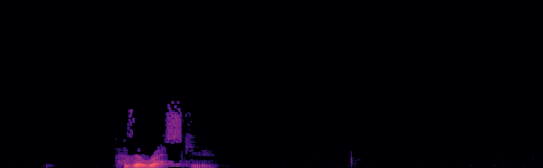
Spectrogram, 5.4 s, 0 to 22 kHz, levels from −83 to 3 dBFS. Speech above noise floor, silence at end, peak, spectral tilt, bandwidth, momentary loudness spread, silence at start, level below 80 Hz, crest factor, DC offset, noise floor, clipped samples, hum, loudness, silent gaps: 51 dB; 3.3 s; -16 dBFS; -4.5 dB/octave; 9.2 kHz; 20 LU; 1.15 s; -84 dBFS; 26 dB; under 0.1%; -85 dBFS; under 0.1%; none; -34 LUFS; none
